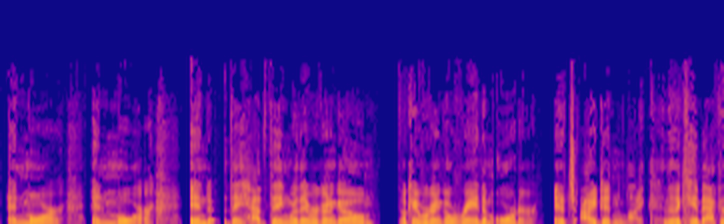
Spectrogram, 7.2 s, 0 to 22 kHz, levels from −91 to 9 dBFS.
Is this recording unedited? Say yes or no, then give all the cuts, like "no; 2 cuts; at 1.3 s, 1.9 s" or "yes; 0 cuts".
no; 1 cut; at 2.6 s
